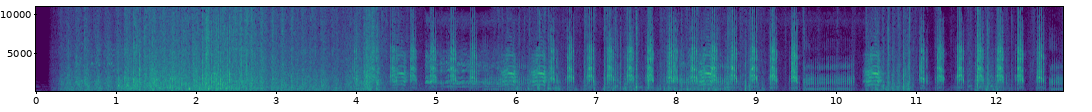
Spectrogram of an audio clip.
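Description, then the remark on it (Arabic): A flock of vultures screeches loudly after landing on a corpse, beginning with a dense, overlapping flurry of cries that breaks into a rapid series of sharp, repeated squawks. “هبطت الطيور لتقف على الجثة وراحت تصيح لا شك أنها كانت نزورا تشعر باقتراب موت أحدهم”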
